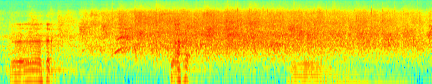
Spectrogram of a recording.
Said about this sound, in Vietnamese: Sao không vỗ tay một cái? Vỗ tay là để chứng minh mình khỏe chứ không phải là ủng hộ ông giảng sư.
